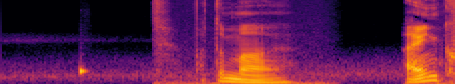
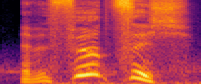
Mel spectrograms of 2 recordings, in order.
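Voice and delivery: higher, louder, slow amazed cry; surprised shout; 11 semitones higher, 6 dB louder than usual. Real, not acted. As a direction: call it out in disbelief. Surprised by the mine level.

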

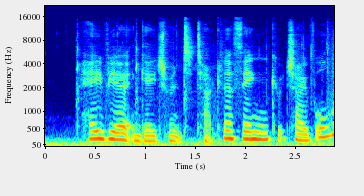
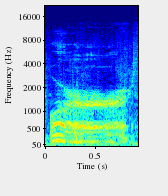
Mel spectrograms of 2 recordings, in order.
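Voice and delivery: drawn-out, exaggerated American R, lower and softer; 4 semitones lower, 7 dB quieter than usual. Streamer mimicking how Americans say their R's, exaggerated American accent. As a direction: hold a long American "Orr" in imitation. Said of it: "'cause your R's are like".

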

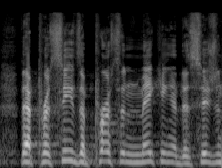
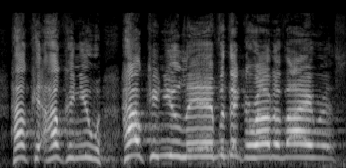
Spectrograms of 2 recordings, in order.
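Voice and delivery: panicked coworker; 7 semitones higher, 7 dB louder than usual. Retold or imitated. Retold panicked coworker asking.

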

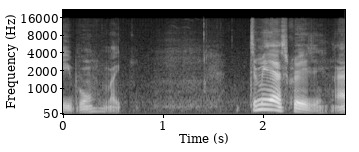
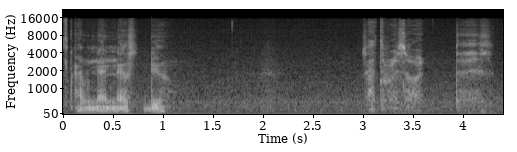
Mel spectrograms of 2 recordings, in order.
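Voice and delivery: whispered aside; 17 dB quieter, much faster than usual. Real, not acted. Self-deprecating aside.

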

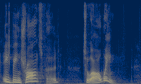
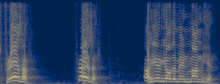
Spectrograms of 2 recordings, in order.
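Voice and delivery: loud bellowing challenge across the room; a prison bruiser yelling for Frank; shouting; 8 semitones higher, 12 dB louder than usual. Retold or imitated. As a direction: call him out loud like a hard man. Big jock confronting Frank, shouting.

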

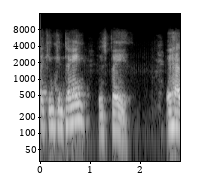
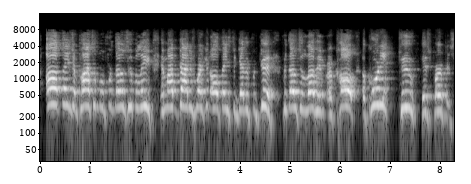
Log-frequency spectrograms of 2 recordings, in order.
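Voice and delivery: loud, higher excited preaching; getting loud; 8 semitones higher, 4 dB louder than usual. Real, not acted. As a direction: preach it out full force, climbing higher. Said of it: "I'm getting loud".

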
